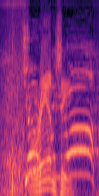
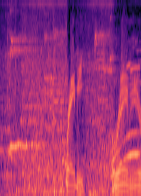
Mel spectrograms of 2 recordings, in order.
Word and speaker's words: Ramey: He's got both of his point guards out there, Bradford and Ramsey. Ramey, right? Said it wrong.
